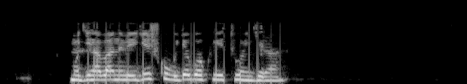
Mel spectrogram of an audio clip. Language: Kinyarwanda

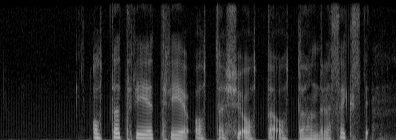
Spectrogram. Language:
Swedish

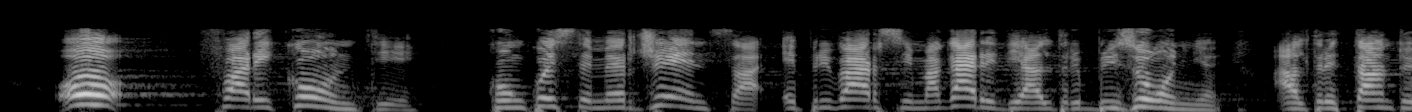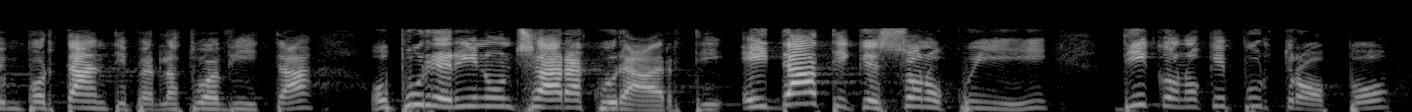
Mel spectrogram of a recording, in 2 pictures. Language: Italian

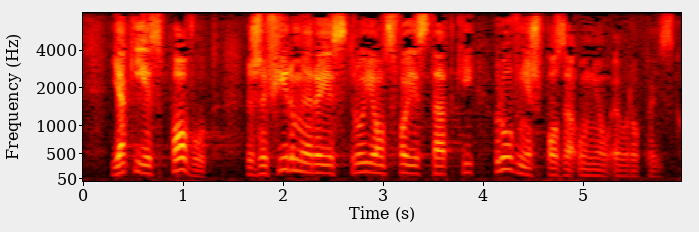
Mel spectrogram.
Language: Polish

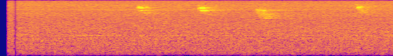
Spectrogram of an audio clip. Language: Chinese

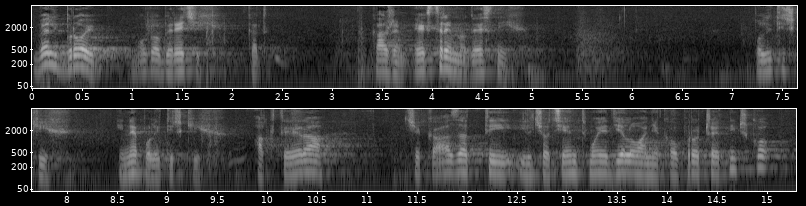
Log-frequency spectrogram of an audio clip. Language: Croatian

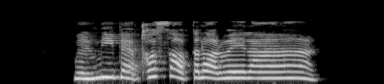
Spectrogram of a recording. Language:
Thai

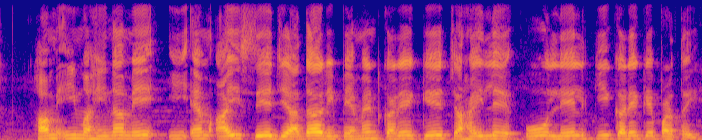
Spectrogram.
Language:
Magahi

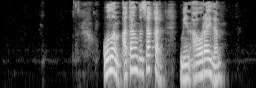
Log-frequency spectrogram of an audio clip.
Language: Bashkir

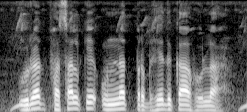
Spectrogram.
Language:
Bhojpuri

